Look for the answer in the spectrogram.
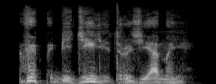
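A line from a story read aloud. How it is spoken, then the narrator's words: Trembling voice. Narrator (Russian): сказал он дрожащим голосом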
